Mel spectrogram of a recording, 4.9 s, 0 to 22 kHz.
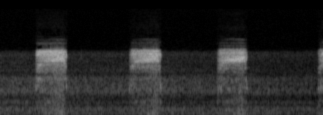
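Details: Owl out on a porch at 1:53 AM on May 5, 2013, giving harsh, hissing half-second screeches repeated about every 1.4 seconds, with three full bursts and a fourth starting, over a faint steady background hum.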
